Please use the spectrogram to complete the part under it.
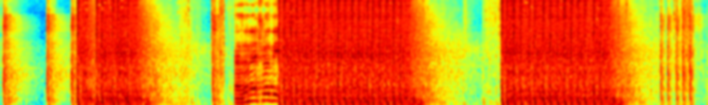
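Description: Rapid rifle fire crackles in long bursts.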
